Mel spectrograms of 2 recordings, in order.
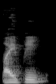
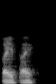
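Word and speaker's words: PyPI: Now, getting to the library itself, it's already uploaded to PyP or PyPy, depending on how you pronounce it.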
